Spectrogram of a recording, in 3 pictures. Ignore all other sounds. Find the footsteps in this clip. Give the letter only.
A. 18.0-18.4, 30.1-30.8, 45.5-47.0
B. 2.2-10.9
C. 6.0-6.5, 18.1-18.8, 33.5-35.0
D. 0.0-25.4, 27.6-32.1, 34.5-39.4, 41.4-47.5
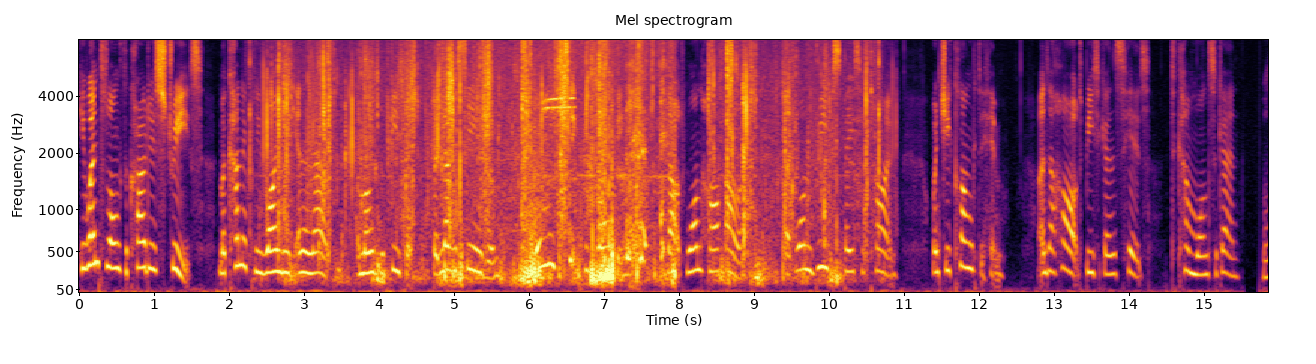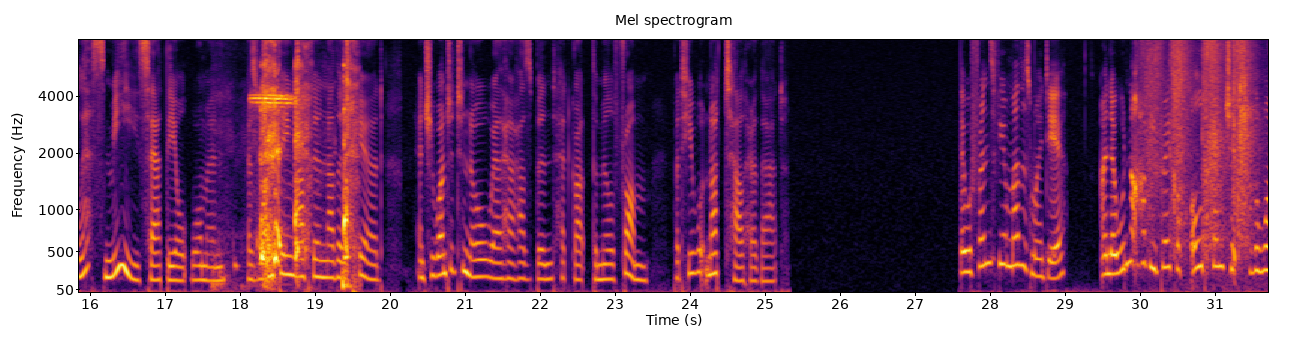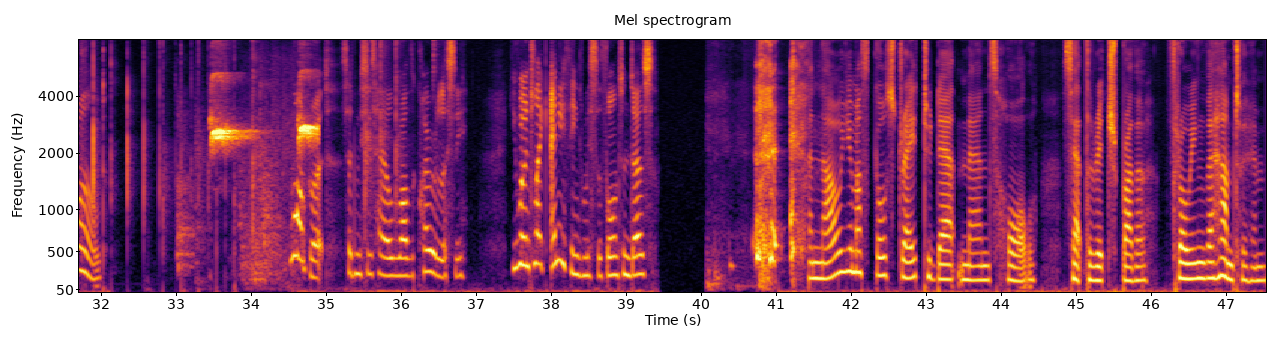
B.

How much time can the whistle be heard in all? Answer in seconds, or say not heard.
3 s.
